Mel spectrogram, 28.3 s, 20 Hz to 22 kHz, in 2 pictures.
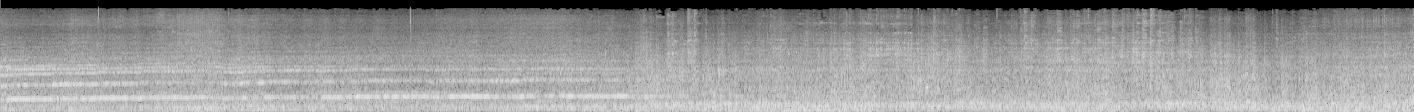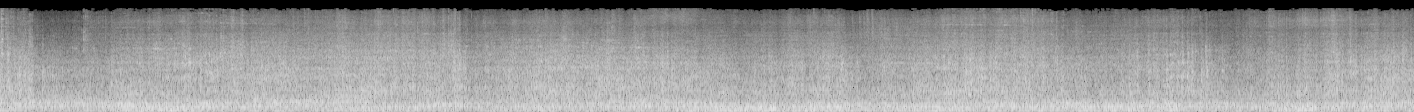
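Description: Class 185 (Bombardier TRAXX) electric locomotive's traction motors whining and rising in pitch as it pulls away, the whine fading about six seconds in. After that a long rake of container wagons rumbles past, wheels clicking over the rail joints.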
